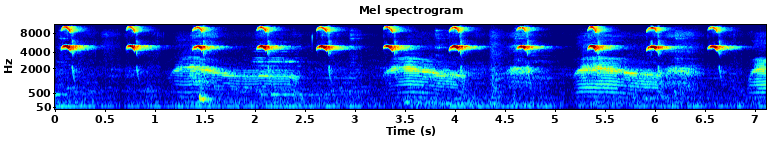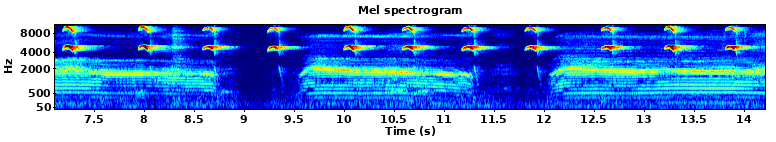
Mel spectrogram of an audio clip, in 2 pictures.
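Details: A squirrel in a village gives sharp, high chip notes repeated steadily and insistently, roughly one or more per second. Long, wavering bleats like a goat or sheep rise and fall beneath them.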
